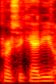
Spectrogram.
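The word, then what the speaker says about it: Persichetti: lot of band music wind ensemble music Vincent Percy Kenny also wind ensemble music very good composer that's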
